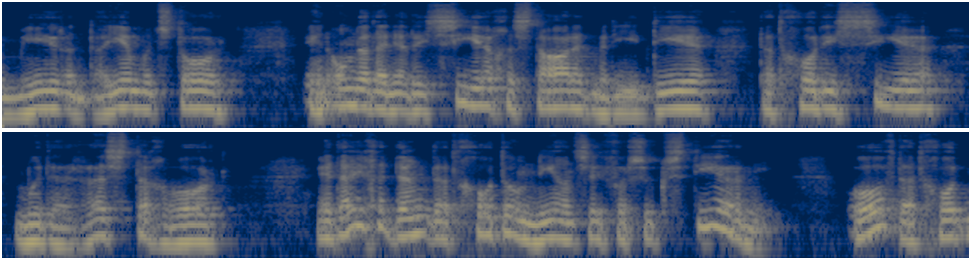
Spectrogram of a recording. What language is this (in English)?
Dutch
